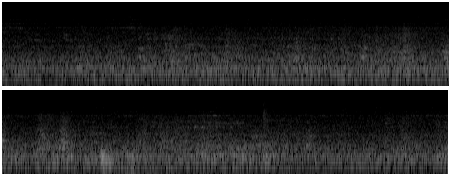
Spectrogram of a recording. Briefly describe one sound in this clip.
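A man speaks softly and slowly into a close microphone.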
